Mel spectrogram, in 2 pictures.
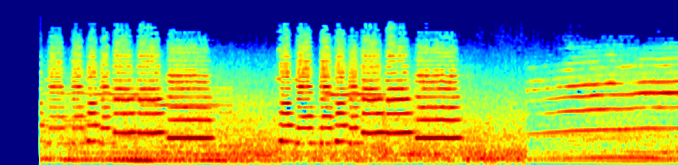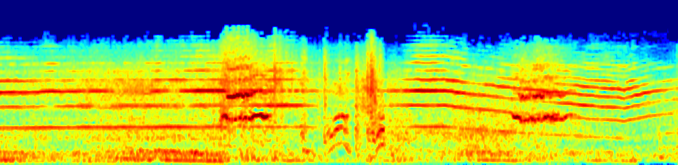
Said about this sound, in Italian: e quindi vi inseriamo nel cuore del traffico, speriamo che nessuno di voi sia nel traffico in questo momento.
